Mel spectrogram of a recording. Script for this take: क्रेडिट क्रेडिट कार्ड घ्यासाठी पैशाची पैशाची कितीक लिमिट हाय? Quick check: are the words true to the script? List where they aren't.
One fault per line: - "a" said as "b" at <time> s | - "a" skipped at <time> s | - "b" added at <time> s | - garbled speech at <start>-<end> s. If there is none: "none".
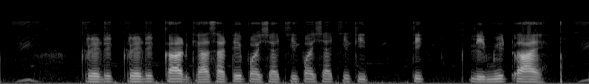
none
